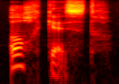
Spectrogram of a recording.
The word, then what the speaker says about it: orchestre: And then, diriger, diriger un orchestre. Orchestre. Okay, so exception here, CH is not pronounced SH like usual, but K, orchestre.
